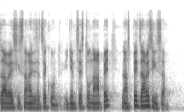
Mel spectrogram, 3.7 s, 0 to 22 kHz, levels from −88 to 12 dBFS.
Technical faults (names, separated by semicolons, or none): none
